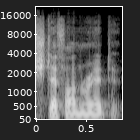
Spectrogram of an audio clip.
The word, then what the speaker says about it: Stephen Neff: Did I pronounce Stefan Red correctly?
